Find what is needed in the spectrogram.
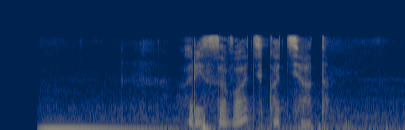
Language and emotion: Russian, neutral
